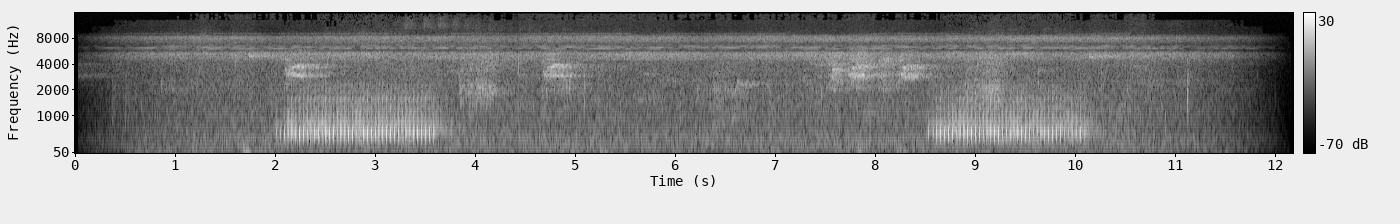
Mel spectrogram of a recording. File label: Celeus spectabilis, drum; S. America; Eastern Lowlands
